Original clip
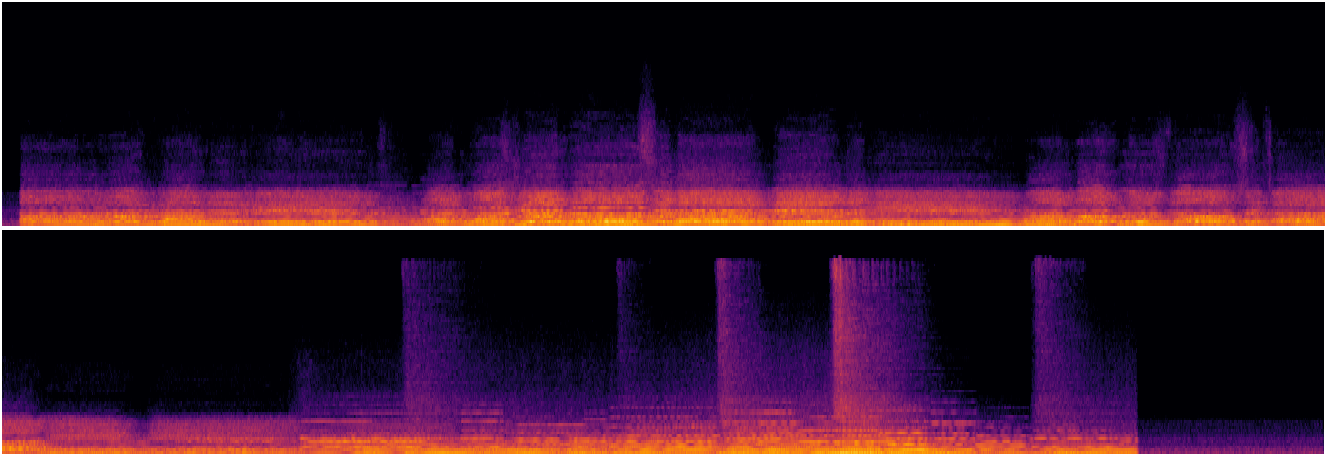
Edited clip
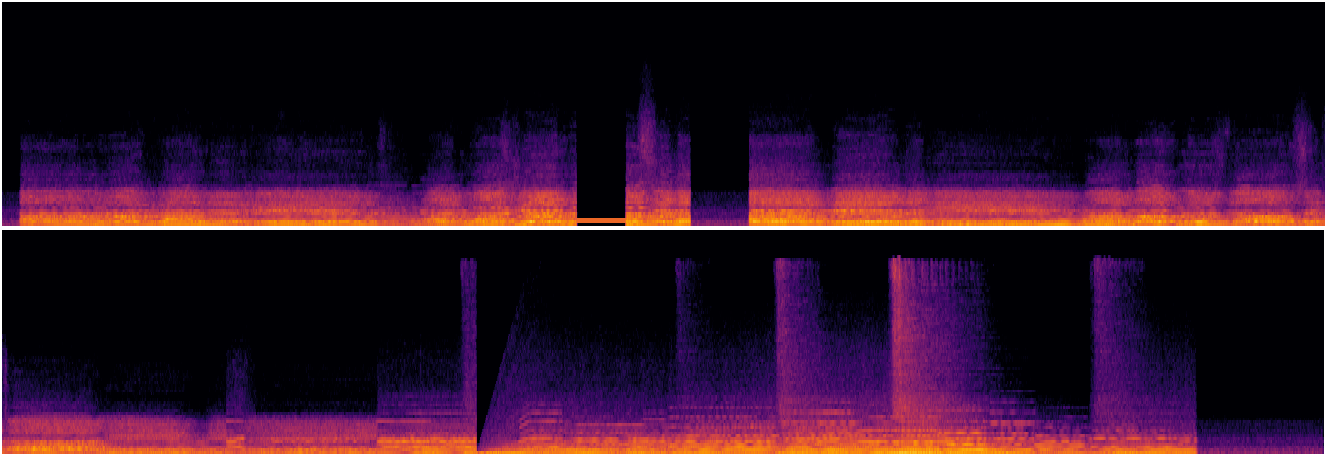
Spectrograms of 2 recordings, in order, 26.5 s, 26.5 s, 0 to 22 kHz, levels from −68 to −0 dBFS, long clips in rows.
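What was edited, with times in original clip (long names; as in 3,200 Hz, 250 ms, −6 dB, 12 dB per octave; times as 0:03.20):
0:05.75–0:06.25: beep over 682 Hz −21.5 dBFS
0:06.89: splice in room tone 0.59 s
0:14.89–0:16.40: reverse
0:17.39: tape start 0.53 s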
